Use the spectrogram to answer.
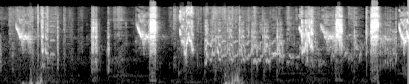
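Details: Domestic budgerigars, breeding-stimulation chatter: sharp squeaks, buzzy warbles and rapid chirps mixed with a few low thumps.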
